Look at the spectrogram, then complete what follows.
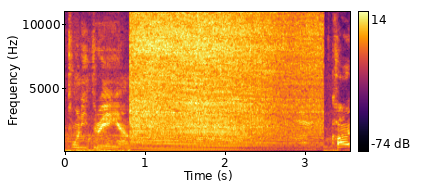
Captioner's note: engine buzzing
